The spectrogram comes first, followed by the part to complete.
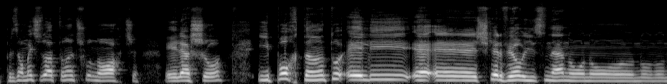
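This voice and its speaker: A woman presenting a casual lesson in an animated, joking way, stopping to read and translate sources. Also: mid-range voice. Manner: animated, playful, joking asides; reads and translates sources aloud. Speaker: religious video presenter.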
